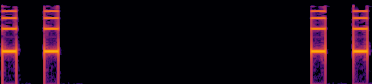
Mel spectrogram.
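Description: An incompatible Sega cartridge in an Analogue Mega SG gives electronic beeps: two short bright tones, a long silence, then two more, clean and isolated.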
